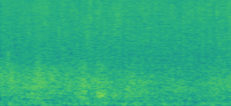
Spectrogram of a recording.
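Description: Outdoor background noise: a low, uneven rumble with a brief louder bump about a second in.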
